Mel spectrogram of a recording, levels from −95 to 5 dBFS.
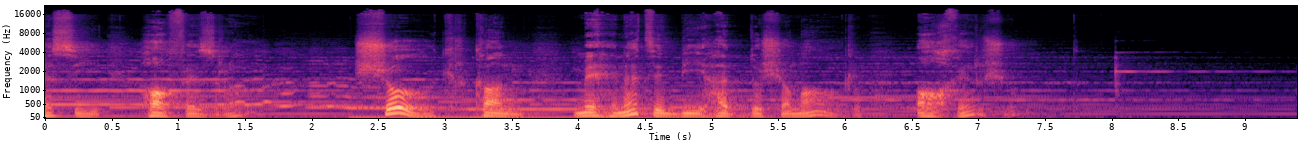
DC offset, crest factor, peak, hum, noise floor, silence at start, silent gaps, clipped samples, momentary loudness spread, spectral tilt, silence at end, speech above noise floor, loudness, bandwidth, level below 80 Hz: under 0.1%; 22 dB; 0 dBFS; none; -51 dBFS; 0 s; none; under 0.1%; 18 LU; -6.5 dB/octave; 1.05 s; 31 dB; -21 LUFS; 19 kHz; -38 dBFS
